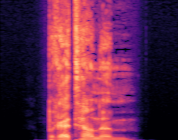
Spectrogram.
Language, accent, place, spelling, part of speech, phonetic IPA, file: German, Germany, Berlin, bretternem, adjective, [ˈbʁɛtɐnəm], De-bretternem.ogg
- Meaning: strong dative masculine/neuter singular of brettern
